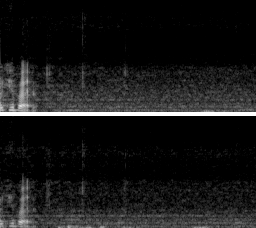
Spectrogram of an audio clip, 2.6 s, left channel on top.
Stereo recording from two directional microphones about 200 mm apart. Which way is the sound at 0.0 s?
25° left (ahead or behind).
